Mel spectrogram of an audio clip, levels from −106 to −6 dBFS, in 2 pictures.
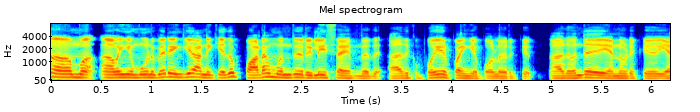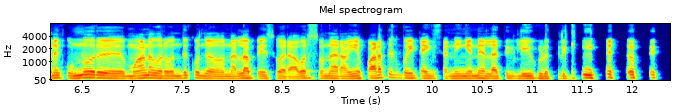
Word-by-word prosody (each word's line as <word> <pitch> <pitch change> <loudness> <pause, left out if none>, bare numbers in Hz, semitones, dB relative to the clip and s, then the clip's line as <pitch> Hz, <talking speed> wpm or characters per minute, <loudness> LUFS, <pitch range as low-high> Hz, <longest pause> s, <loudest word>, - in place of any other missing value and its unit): ஆமா. 165 -1 +4 0.2
அவங்க 160 +1 +4
3 160 0 +2
பேரும் 180 +1 +3
எங்கேயோ 180 +2 +2
அன்னைக்கு 150 -2 -1
ஏதோ 200 - +2 0.2
படம் 185 +7 +3
வந்து 155 +2 +1
ரிலீஸ் 145 +1 +2
ஆயிருந்தது. 120 -2 -1 0.2
அதுக்கு 130 +2 -3
போயிருப்பாங்கே 135 -6 +1
போலருக்கு. 110 -2 -3 0.3
அது 120 0 0
வந்து 145 +4 +1 0.2
என்னுடக்கு 125 0 -2 0.2
எனக்கு 130 0 0
இன்னொரு 145 0 +3 0.3
மாணவர் 130 -2 +1
வந்து 120 +4 -3
கொஞ்சம் 120 -5 -1
நல்லா 125 +4 +2
பேசுவாரு, 110 -1 -3
அவர் 125 +1 -2
சொன்னாரு. 120 -2 -1
அவங்க 115 +1 0
படத்துக்கு 145 +3 0
போய்ட்டாங்க 120 -3 -1
சார், 115 -1 -6
நீங்க 120 0 0
என்ன 125 0 +1
எல்லாத்துக்கும் 115 0 -3
லீவ் 120 +1 -1
குடுத்திருக்கிறீங்கன்ற 120 +7 -3 0.2
மாரி. 155 0 -9
125 Hz, 175 wpm, -25 LUFS, 115-150 Hz, 0.3 s, ஆமா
